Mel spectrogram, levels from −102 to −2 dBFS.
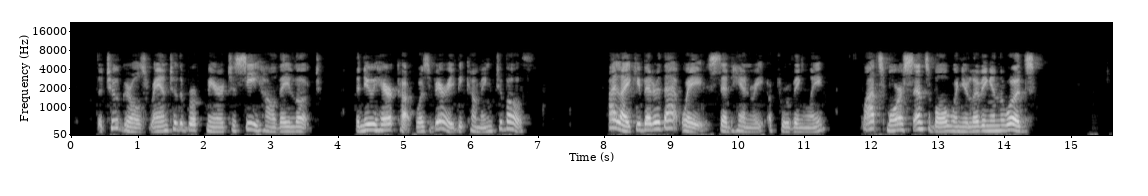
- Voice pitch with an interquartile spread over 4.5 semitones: Yes, average, 5.1 semitones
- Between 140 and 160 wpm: Yes, average, 150 wpm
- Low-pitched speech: No, medium, 175 Hz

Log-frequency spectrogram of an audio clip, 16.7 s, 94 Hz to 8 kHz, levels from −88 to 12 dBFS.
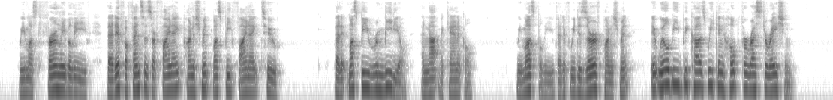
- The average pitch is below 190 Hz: Yes, medium, 140 Hz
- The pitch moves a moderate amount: Yes, average, 3.8 semitones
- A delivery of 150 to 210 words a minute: No, average, 140 wpm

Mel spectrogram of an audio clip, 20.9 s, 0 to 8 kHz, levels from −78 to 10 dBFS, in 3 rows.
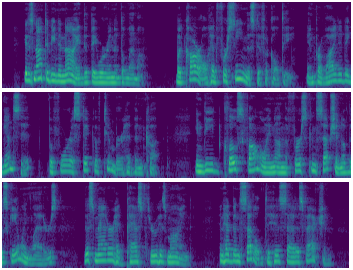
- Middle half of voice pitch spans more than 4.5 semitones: Yes, average, 5.2 semitones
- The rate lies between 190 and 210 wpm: No, average, 160 wpm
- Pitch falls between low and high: Yes, medium, 150 Hz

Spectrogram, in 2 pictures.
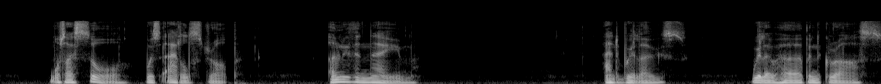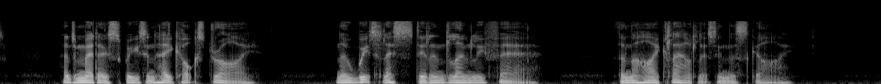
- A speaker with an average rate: No, slow, 110 wpm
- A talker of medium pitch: No, very low, 85 Hz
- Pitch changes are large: No, average, 3.3 semitones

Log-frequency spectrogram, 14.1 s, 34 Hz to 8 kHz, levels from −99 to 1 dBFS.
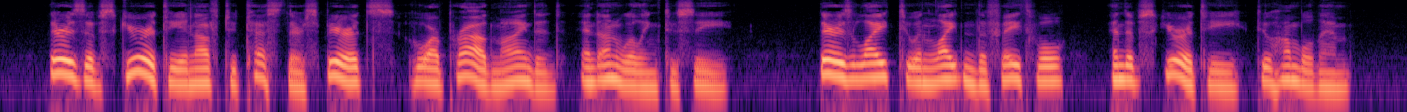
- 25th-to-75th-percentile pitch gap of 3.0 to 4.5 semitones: No, average, 5.3 semitones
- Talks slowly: Yes, slow, 120 wpm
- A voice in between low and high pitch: Yes, medium, 145 Hz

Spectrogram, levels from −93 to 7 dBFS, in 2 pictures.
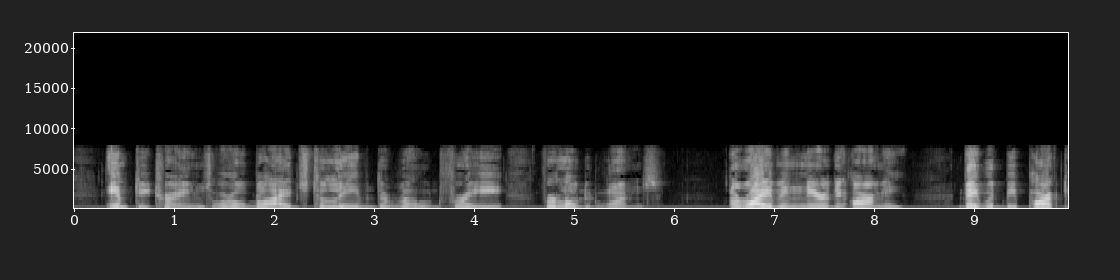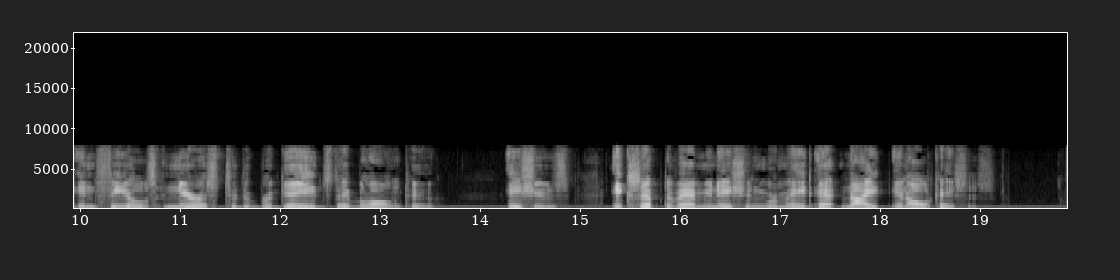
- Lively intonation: Yes, wide, 8.6 semitones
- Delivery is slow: Yes, slow, 120 wpm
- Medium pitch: Yes, medium, 145 Hz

